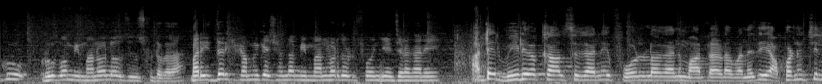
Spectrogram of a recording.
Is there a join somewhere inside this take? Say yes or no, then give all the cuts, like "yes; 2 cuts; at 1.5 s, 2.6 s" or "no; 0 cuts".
yes; 2 cuts; at 1.8 s, 4.5 s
